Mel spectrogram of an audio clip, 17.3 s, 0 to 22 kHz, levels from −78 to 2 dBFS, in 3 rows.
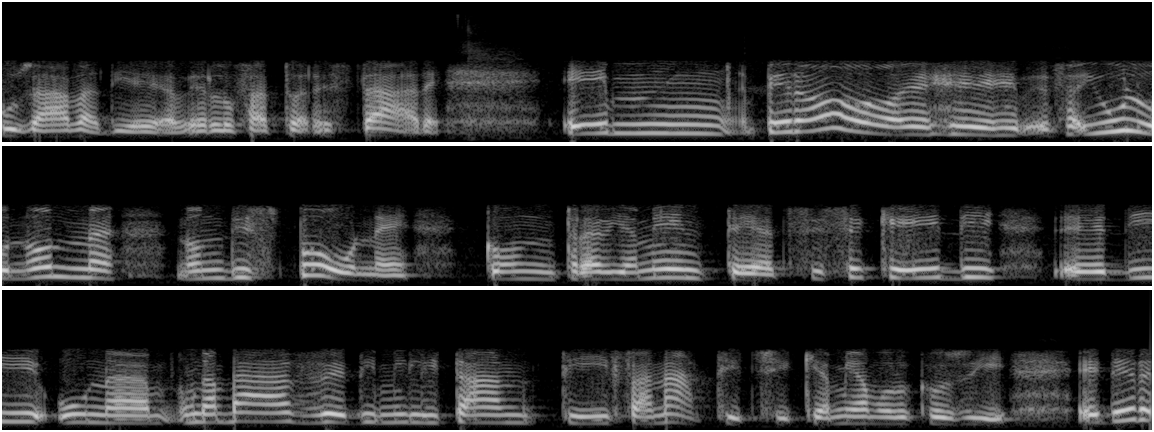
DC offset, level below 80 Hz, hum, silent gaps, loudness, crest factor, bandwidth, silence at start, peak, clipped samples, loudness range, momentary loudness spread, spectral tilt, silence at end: under 0.1%; -76 dBFS; none; none; -23 LUFS; 16 dB; 5.4 kHz; 0 s; -6 dBFS; under 0.1%; 3 LU; 8 LU; -6 dB/octave; 0 s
